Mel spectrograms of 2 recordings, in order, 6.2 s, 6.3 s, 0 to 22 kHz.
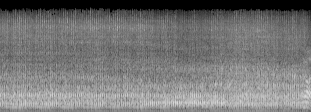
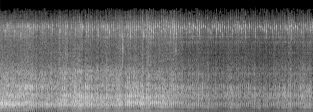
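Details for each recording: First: VW Passat B6 2.0 TDI idling after the ribbed accessory belt fault that caused an odd engine noise was found and fixed: smooth, even idle with no squeal or chirp. Normal idle after repair. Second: 2009 VW Passat B6 2.0 TDI, high mileage, timing belt changed about nine months earlier: a diesel idle with rough fluttering chatter and a high hiss; spraying the ribbed belt changed the noise, so the belt or a bearing is suspected.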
